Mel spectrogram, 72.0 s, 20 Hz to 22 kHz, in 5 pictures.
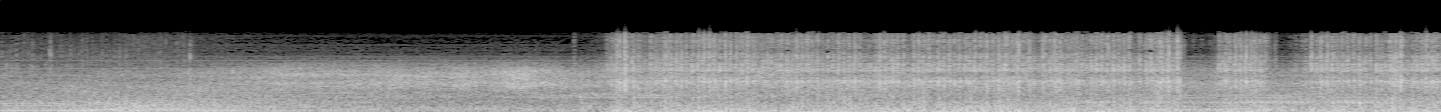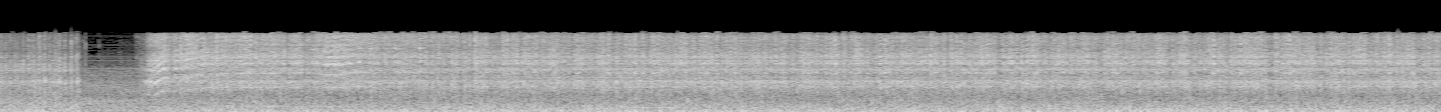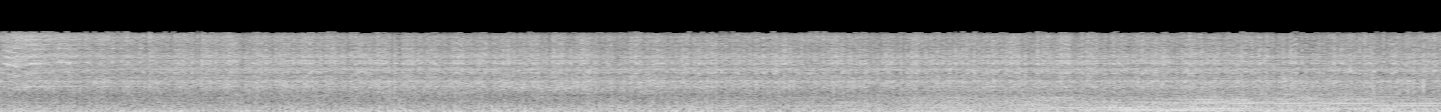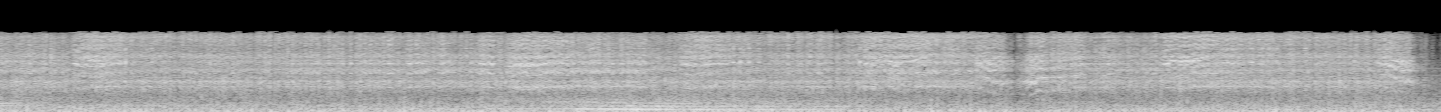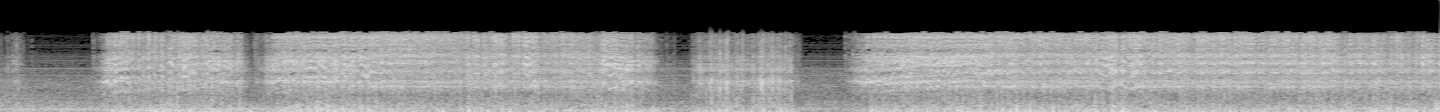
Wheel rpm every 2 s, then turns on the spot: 0, 0, 0, 30, 50, 40, 30, 50, 170, 230, 230, 230, 230, 230, 230, 230, 230, 230, 230, 230, 240, 230, 230, 230, 230, 230, 180, 200, 190, 70, 160, 220, 60, 110, 230, 230.
6-16 64-66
